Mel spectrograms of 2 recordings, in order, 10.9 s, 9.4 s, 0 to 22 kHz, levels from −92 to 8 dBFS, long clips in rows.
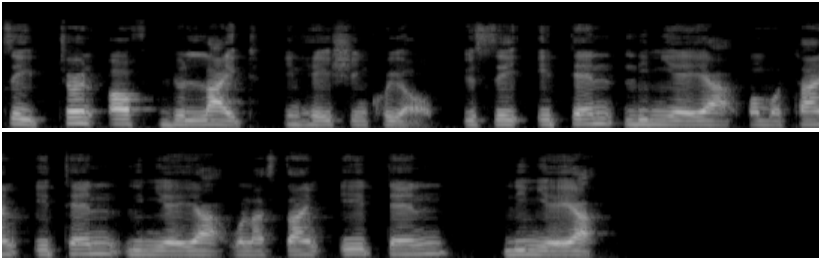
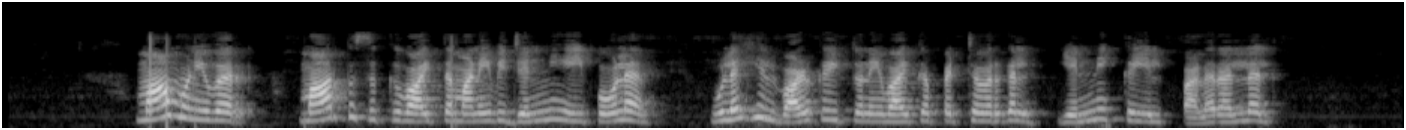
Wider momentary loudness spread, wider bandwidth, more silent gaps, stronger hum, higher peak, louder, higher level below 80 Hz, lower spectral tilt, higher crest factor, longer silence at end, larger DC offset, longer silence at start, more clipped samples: about the same, 12 LU vs 14 LU; first, 11 kHz vs 8 kHz; neither; neither; second, -14 dBFS vs -2 dBFS; second, -34 LUFS vs -21 LUFS; second, -72 dBFS vs -66 dBFS; first, -6 dB/octave vs -3.5 dB/octave; about the same, 20 dB vs 20 dB; first, 1.5 s vs 0.9 s; neither; second, 0 s vs 0.9 s; neither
